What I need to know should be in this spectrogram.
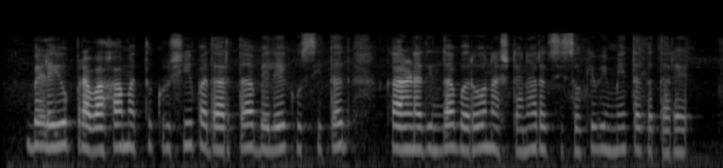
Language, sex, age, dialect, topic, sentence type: Kannada, male, 36-40, Mysore Kannada, agriculture, statement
